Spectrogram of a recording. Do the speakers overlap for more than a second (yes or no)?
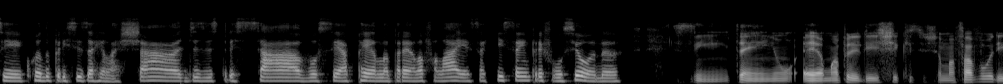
no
